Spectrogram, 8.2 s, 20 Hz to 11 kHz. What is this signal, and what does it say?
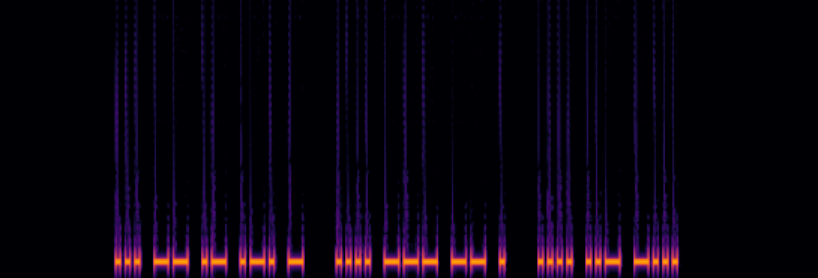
Morse code, heard as a keyed tone, about 25 wpm, 700 Hz. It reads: SMART HOME HUB
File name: practice / 25wpm / Difficult Words with Hints - 25wpm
